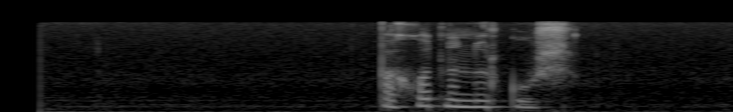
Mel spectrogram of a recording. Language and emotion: Russian, neutral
